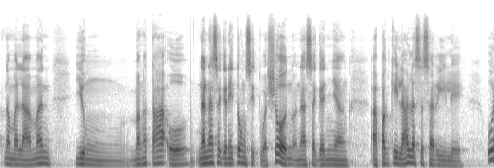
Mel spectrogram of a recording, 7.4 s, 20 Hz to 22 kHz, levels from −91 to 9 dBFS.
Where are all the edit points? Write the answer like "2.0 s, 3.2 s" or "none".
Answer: 2.9 s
